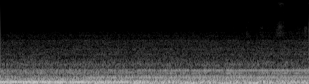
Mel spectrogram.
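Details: Saturn Vue 3.5L V6 AWD (Honda J35 engine) driving, steady low droning hum under road noise from the front, absent in neutral or park; starts near 25 mph, clearly noticeable above 40 mph, briefly louder off throttle. Failing wheel bearing.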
